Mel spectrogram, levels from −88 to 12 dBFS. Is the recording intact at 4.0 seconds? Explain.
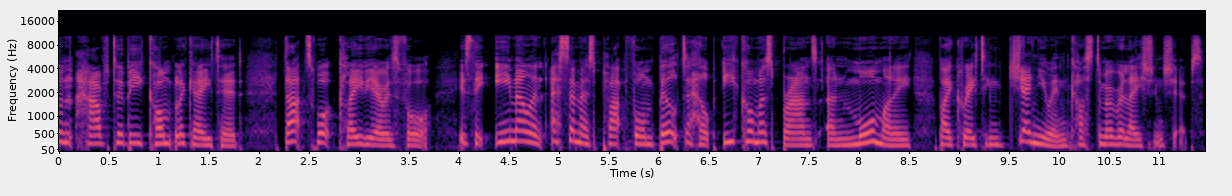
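Yes, the speech at 4.0 seconds plays through cleanly, with no dropout, click, distortion or other fault at that moment.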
